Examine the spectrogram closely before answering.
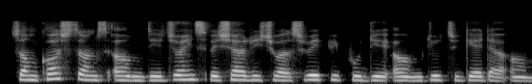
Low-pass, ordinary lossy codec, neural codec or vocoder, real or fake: none; none; codec, 16 kHz, 0.8 kbps, ZipCodec; fake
